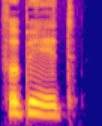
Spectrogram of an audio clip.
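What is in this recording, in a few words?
"forbid", British English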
